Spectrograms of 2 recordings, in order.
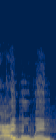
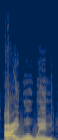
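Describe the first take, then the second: First: It is said flatly, without exclaiming. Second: It is said forcefully, like an exclamation. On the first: "Take away exclamation mark" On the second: "Exclamation mark"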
